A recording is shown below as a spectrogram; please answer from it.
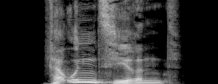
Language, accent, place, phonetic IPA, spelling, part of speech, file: German, Germany, Berlin, [fɛɐ̯ˈʔʊnˌt͡siːʁənt], verunzierend, verb, De-verunzierend.ogg
- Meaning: present participle of verunzieren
